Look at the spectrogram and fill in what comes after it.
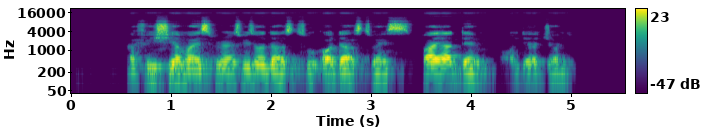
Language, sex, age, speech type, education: Nigerian Pidgin, male, 15-29, spontaneous, tertiary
